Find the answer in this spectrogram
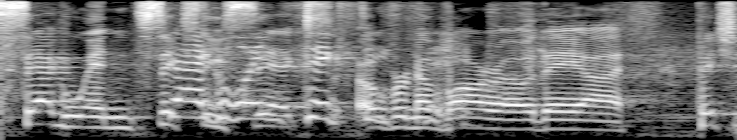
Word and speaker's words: Seguin: It's Seguin 66 over Navarro. They pitched the shutout tonight. That's crazy. Seguin, actually. Seguin, okay. There we go. Our producer just told us Seguin.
